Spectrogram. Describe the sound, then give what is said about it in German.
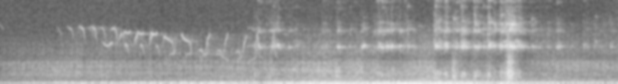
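Engine rumble of a Coca-Cola delivery truck taking a curve: a low, continuous drone that swells slightly partway through and holds steady, with no talking. “Der Wagen von Coca-Cola. Gottlob nimmt er die Kurve immer sehr behutsam.”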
